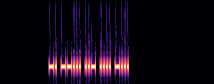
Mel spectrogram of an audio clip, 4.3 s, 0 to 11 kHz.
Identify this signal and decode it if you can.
Morse code, heard as a keyed tone, about 38 wpm, 700 Hz. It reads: N7UHB
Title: USA Call Signs - 5 Characters - Repeated 3x - 40wpm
